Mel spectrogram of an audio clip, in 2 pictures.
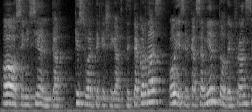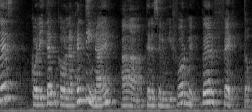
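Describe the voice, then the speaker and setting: A woman's voice: medium pitch, expressive, moderate pace, lightly acted. A woman doing a jolly little caterer man. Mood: delighted. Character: small jovial middle-aged male caterer. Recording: roomy hall, distant mic.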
